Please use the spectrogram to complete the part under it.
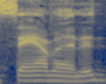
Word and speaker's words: salmon: Anyway, I saw this meme the other day that said, you might as well just go ahead and pronounce the L in salmon.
